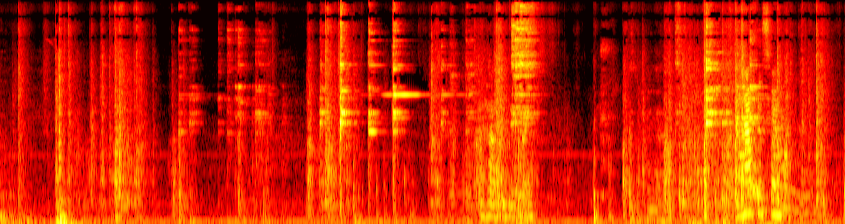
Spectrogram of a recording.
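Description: Kitchen clatter: metal utensils clinking and scraping against pots and dishes, with a container knocked down on a granite countertop, in a run of short, irregular clinks and knocks. One brief ringing clink comes about halfway through.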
